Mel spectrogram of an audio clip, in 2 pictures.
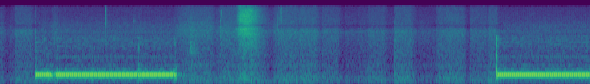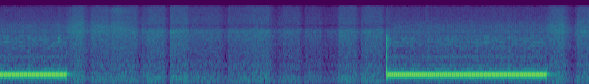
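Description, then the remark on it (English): A phone ringback tone on an outgoing call to McDonald's sounds three times, each steady tone lasting about two seconds with roughly four-second gaps of quiet line noise between, heard as if through a handset. “It's ringing.”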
